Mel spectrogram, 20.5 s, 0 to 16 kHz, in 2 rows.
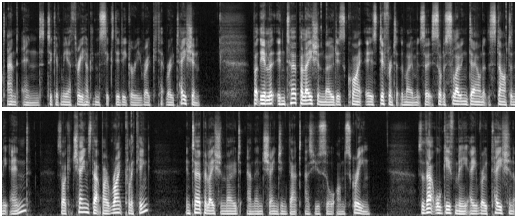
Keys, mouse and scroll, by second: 4.2 space, 6.4-6.7 drag, 10.1-13.1 right drag, 14.5 space.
